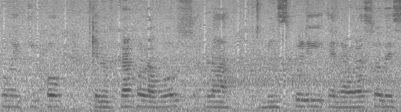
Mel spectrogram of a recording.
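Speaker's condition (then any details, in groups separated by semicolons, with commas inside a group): No condition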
